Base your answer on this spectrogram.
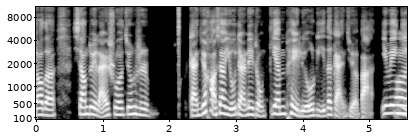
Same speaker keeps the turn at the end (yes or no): no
